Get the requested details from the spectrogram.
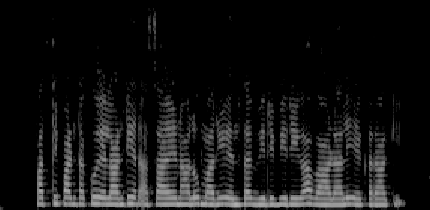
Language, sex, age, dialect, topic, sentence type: Telugu, female, 25-30, Telangana, agriculture, question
